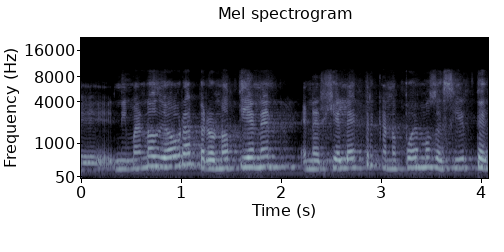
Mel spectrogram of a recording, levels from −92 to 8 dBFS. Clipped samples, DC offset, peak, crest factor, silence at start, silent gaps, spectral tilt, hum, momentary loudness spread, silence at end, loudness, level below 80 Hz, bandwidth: under 0.1%; under 0.1%; -18 dBFS; 16 dB; 0 s; none; -3.5 dB/octave; none; 8 LU; 0 s; -33 LUFS; -78 dBFS; 10 kHz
